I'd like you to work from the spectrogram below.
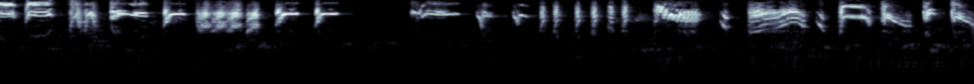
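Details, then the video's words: Eurasian siskin singing, likely kept as a cage bird: rapid twittering phrases of buzzy, scratchy notes and short whistles, a brief pause near the two-second mark, then fast chattering trills and wheezy slurred notes. "İskete kuşu ötüşü"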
